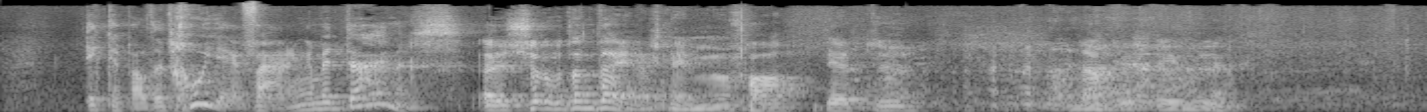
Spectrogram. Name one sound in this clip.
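An elderly man speaks loudly and agitatedly, close by.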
